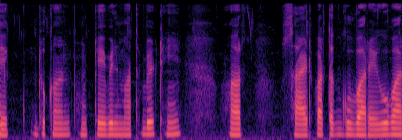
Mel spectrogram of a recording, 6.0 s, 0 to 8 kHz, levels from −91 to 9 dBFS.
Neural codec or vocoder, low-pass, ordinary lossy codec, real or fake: none; 7.2 kHz; none; real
